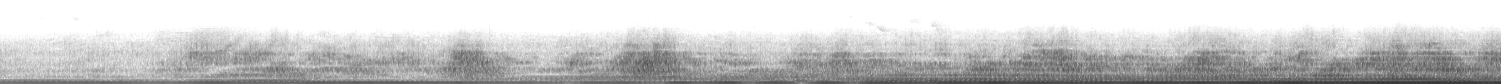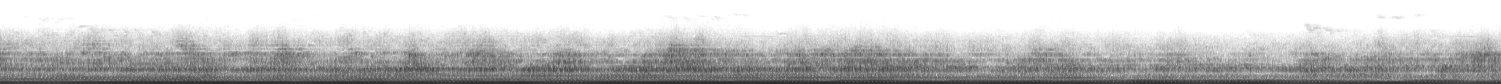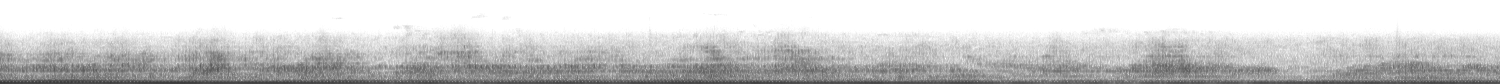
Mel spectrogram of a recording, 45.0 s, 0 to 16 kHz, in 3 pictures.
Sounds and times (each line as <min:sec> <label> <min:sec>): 0:00.0 single engined light aircraft flying directly overhead 0:45.0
